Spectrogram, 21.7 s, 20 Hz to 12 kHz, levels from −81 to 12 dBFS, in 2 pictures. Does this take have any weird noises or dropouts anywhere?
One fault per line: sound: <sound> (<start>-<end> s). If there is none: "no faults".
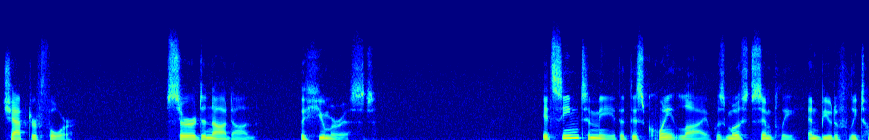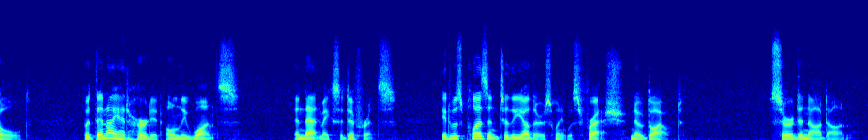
no faults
